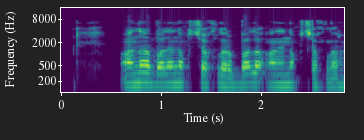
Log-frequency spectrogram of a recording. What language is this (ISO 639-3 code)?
uig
